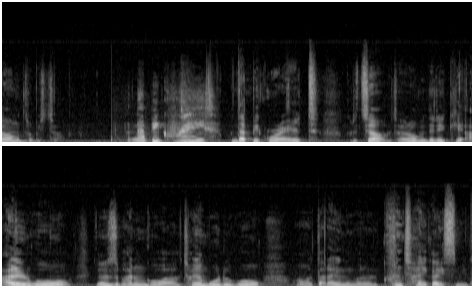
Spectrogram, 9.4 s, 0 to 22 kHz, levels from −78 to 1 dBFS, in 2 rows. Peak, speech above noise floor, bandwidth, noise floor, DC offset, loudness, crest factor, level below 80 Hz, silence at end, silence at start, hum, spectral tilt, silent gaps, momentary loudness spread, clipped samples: -8 dBFS; 19 dB; 16.5 kHz; -46 dBFS; under 0.1%; -27 LUFS; 20 dB; -48 dBFS; 0 s; 0 s; none; -5.5 dB/octave; none; 12 LU; under 0.1%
